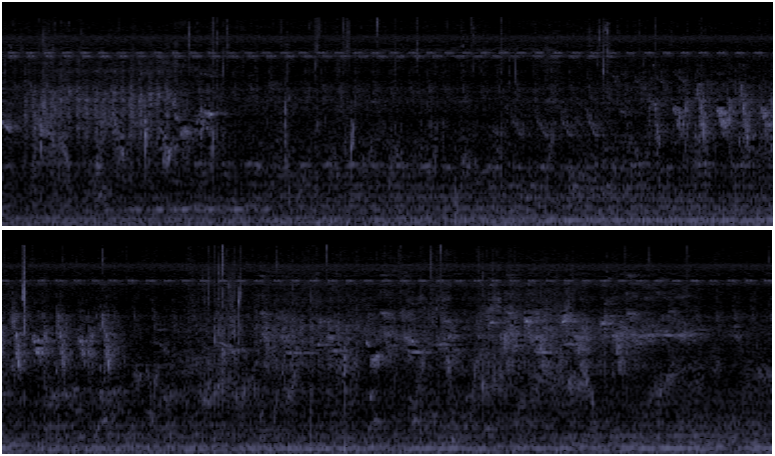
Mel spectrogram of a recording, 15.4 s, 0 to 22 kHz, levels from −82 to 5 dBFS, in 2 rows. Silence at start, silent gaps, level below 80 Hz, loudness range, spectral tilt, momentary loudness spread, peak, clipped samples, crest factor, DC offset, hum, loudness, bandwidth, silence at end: 0 s; none; -62 dBFS; 5 LU; -2 dB/octave; 8 LU; -18 dBFS; under 0.1%; 30 dB; under 0.1%; none; -46 LUFS; 17 kHz; 0 s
